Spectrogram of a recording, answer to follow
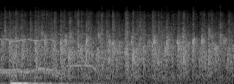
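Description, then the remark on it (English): Sustained applause from a live audience welcoming City Administrator Rashad Young, a dense wash of many hands clapping at a steady, fairly loud level throughout, with a faint tonal whistle near the start and no talking. “Let's prove we're a live audience and also give a warm welcome of applause.”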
